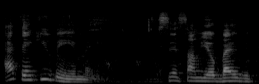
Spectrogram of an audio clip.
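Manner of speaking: ordinary talk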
